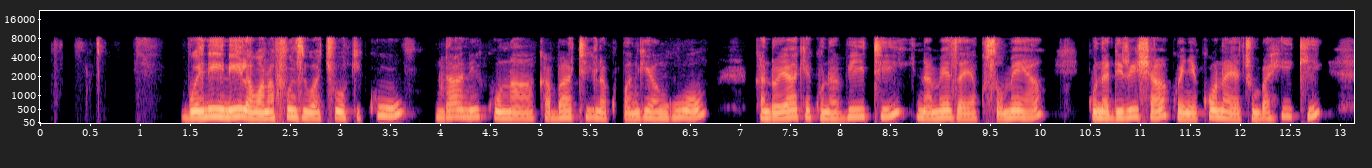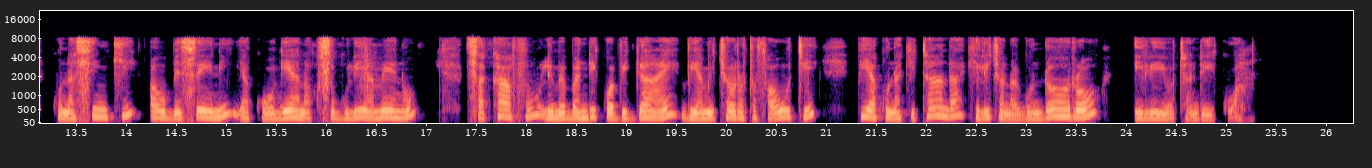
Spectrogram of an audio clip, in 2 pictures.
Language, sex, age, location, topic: Swahili, female, 36-49, Nairobi, education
